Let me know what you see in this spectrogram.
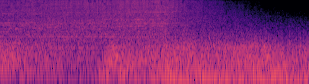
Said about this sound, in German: Kurz darauf hören sie die feindlichen Flieger über ihren Köpfen. Überall krachen und donnern Bomben, die in den umliegenden Häusern einschlagen.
